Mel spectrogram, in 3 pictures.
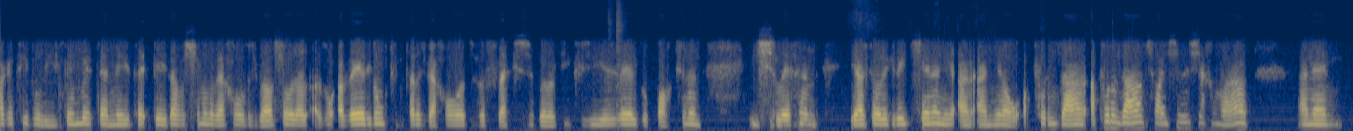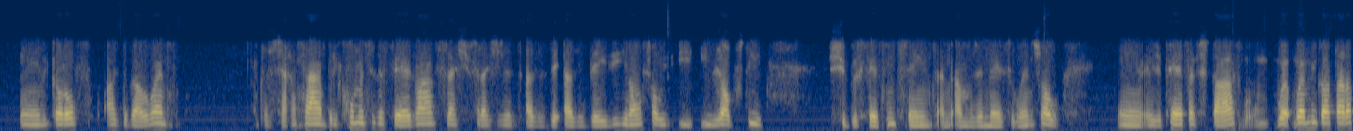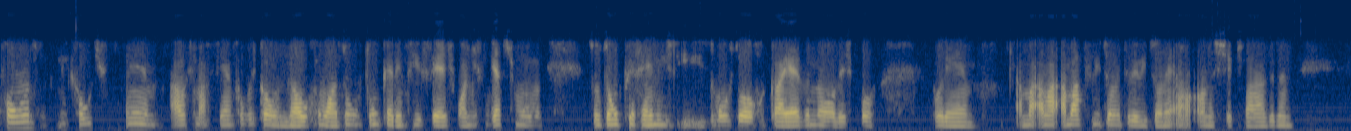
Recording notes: jump on the phone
